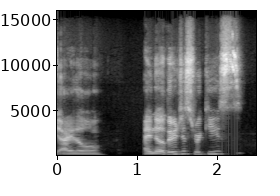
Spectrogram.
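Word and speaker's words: (G)I-DLE: My pick was Silent G Idol.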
